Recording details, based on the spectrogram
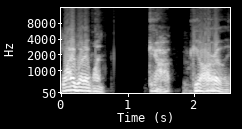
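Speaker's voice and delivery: disgusted, stumbling voice dripping with disgust. Narrating a scene, the speaker voices an orc's reply, disgusted. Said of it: "you can almost feel the in his voice the disgust".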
